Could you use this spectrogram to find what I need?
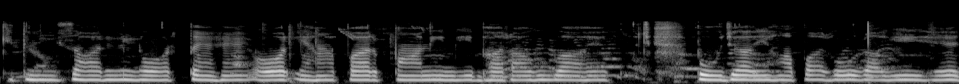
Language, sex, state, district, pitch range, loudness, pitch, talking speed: Hindi, female, Uttar Pradesh, Jalaun, 200-210 Hz, -19 LUFS, 205 Hz, 120 wpm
